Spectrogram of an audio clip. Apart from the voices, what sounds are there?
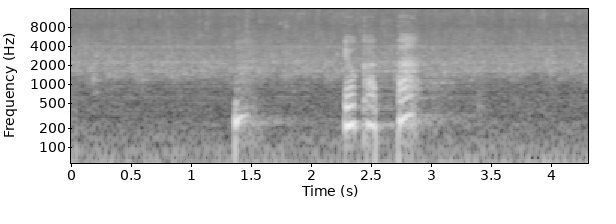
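shower water running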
